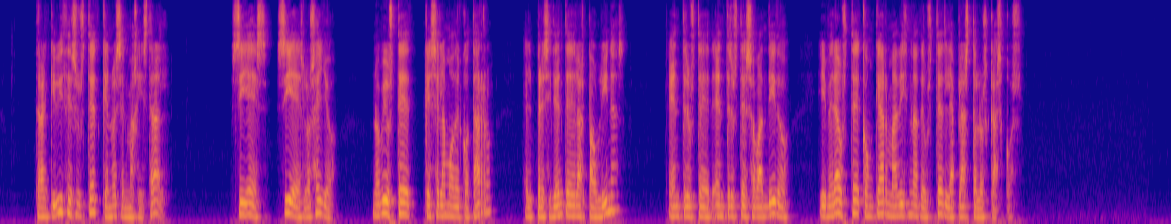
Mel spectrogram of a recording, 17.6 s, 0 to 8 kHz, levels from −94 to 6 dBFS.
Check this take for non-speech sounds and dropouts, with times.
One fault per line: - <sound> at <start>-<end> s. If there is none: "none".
none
